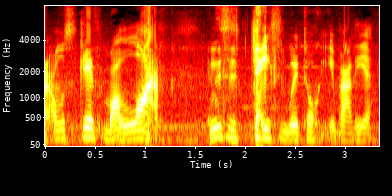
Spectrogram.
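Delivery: ordinary talk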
